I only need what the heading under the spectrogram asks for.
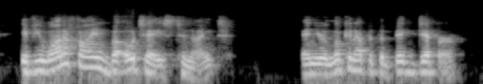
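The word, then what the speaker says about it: Boötes: The constellation, it looks like Bootes, B-O-O-T-E-S, but it's pronounced Bootes. He's a herdsman. Bootes. I think the second O has an umlaut.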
